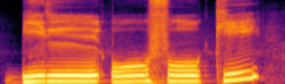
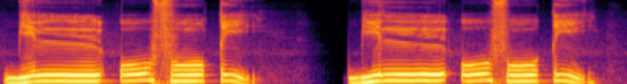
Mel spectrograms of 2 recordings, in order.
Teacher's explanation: ketika melafalkan huruf qaf, itu masih ngerasa kayak ada nafas-nafas keluar, bil ufuki, berarti teman-teman kurang dalam.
